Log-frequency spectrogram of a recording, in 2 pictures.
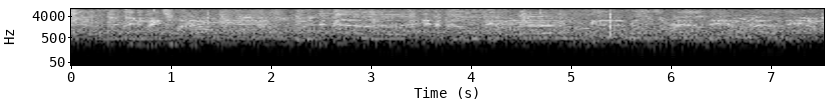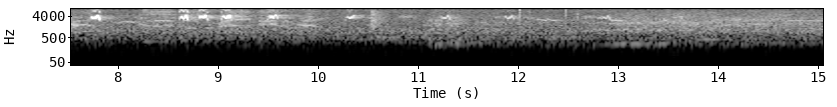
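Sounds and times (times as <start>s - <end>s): small bird chirping: 6.7s - 13.8s.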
